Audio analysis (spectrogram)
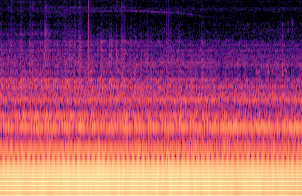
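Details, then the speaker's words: Lelit Bianca espresso machine during a shot with flow control: constant loud low hum with steady buzz; owner suspects the rotary pump or motor, still brewing fine; loud pump hum. "it makes still okay the yes my machine is loud all right but still works fine it makes great coffee let's put it that way"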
